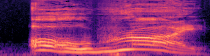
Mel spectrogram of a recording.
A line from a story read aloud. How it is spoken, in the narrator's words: they yell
